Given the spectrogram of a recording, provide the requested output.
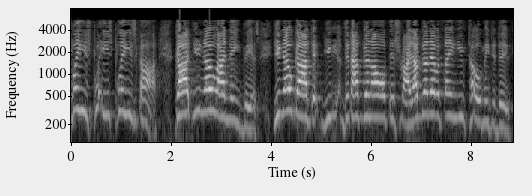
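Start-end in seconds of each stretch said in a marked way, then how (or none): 0.0-3.7 put-on desperate begging. A speaker acts out a person getting down and begging God; acting out begging. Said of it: "getting down begging".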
